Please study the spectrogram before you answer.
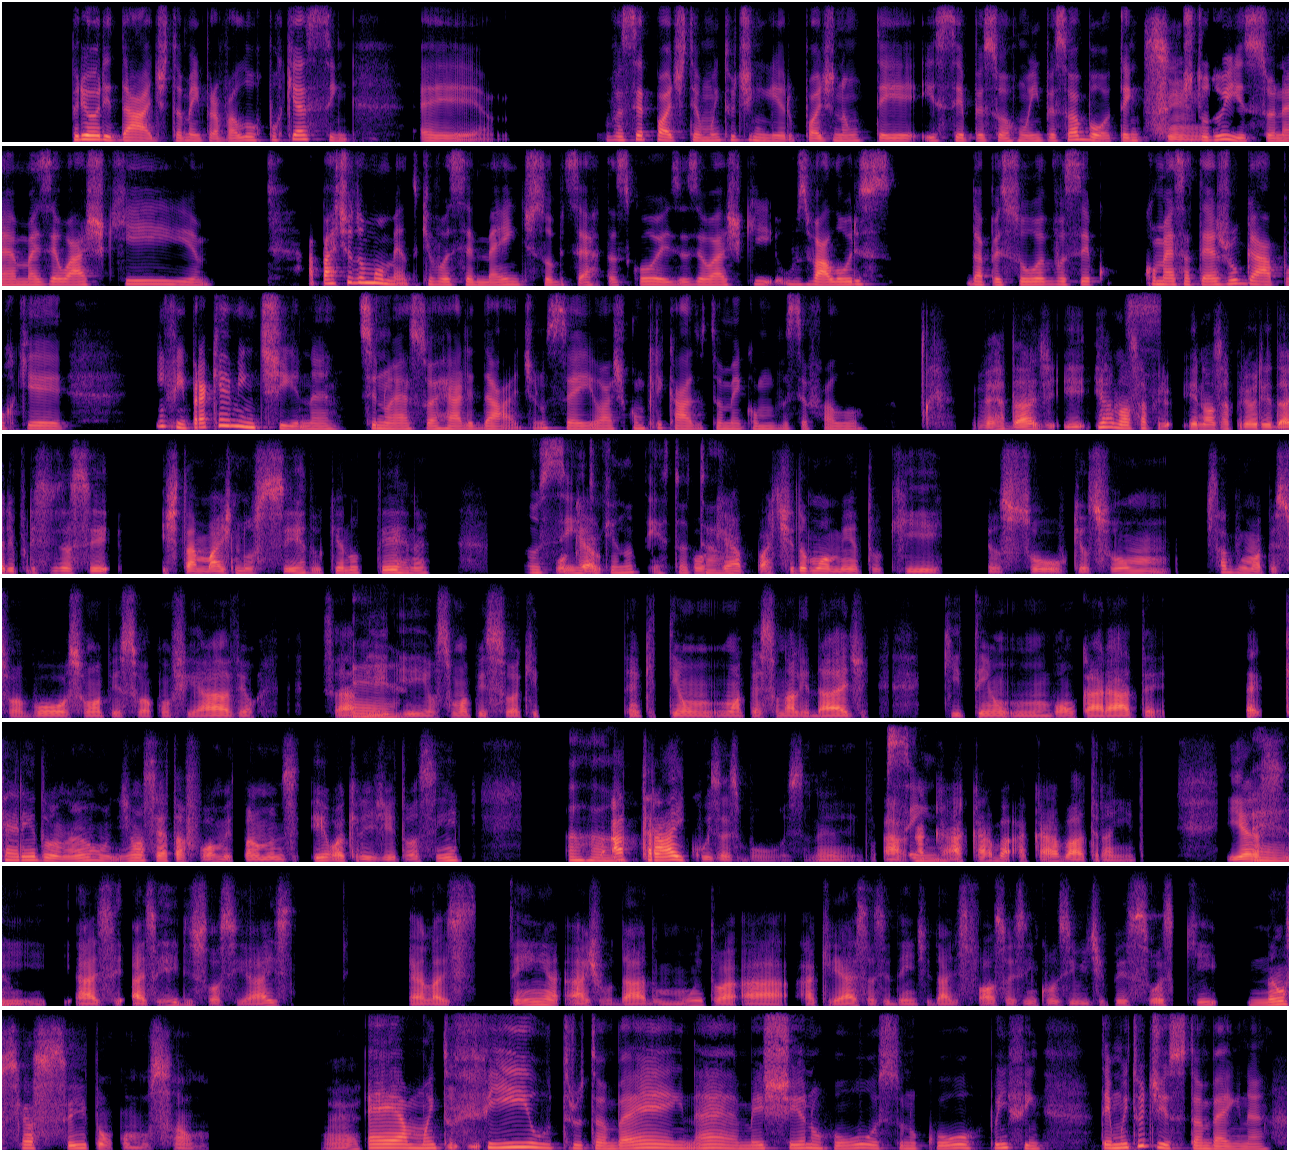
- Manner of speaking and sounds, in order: none
- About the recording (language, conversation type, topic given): Portuguese, podcast, As redes sociais ajudam a descobrir quem você é ou criam uma identidade falsa?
